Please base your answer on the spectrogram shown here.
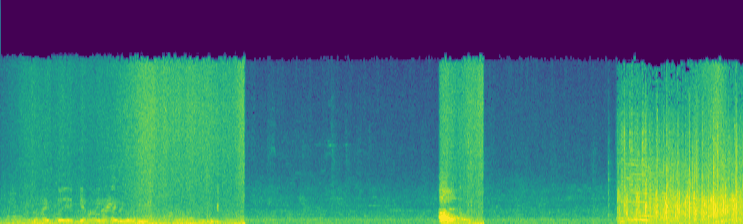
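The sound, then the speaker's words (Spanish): A crowd below shouts "Al cielo" and applauds in waves as the bearers lift the Macarena's float in a sudden jump, beside calle Caña: a long stretch of noisy cheering, a quieter lull broken by a brief sharp burst, then loud clapping and shouts swell again at the end. “Al cielo, gritan desde abajo.”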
